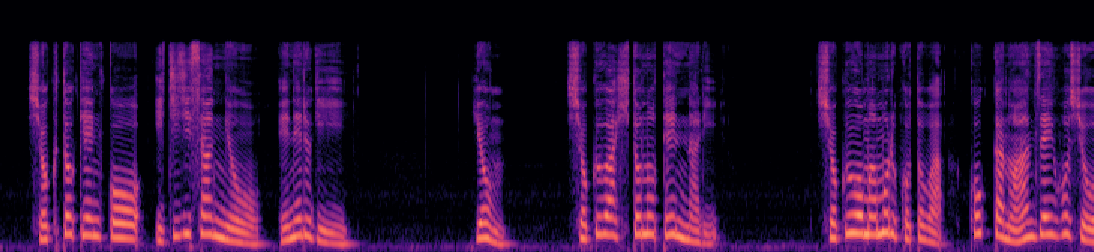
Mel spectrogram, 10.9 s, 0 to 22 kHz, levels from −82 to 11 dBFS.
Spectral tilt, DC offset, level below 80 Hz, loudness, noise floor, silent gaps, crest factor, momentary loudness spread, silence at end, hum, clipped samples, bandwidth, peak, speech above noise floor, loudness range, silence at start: -5 dB/octave; under 0.1%; -56 dBFS; -17 LUFS; -59 dBFS; none; 16 dB; 12 LU; 0 s; none; under 0.1%; 11.5 kHz; -2 dBFS; 42 dB; 5 LU; 0.3 s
